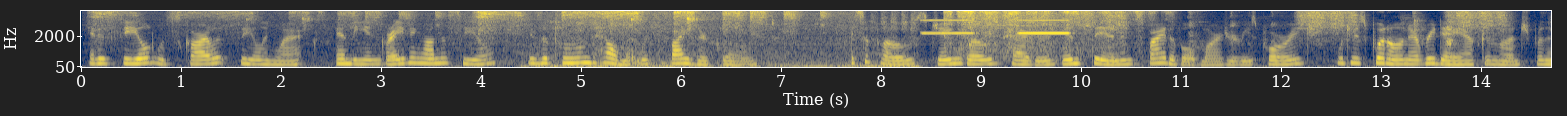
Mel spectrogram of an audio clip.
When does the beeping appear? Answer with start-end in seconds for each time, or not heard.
8.3-9.9.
